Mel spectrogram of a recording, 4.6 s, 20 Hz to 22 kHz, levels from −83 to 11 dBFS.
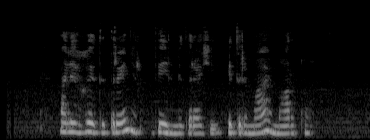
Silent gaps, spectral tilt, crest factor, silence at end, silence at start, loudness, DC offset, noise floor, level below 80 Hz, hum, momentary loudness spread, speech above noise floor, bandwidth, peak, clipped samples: none; -6 dB/octave; 18 dB; 0.75 s; 0.75 s; -31 LUFS; under 0.1%; -62 dBFS; -86 dBFS; none; 9 LU; 31 dB; 10.5 kHz; -14 dBFS; under 0.1%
